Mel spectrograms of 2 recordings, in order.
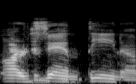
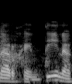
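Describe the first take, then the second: First: The word is pronounced with English sounds. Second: The word is pronounced with Spanish sounds. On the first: The speaker calls it right. "Argentina, muy bien" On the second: The speaker calls it wrong. "ustedes no dicen Argentina"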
